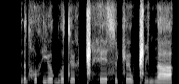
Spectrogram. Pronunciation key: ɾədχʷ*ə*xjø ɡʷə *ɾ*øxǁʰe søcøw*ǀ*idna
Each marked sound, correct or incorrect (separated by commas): correct, incorrect, incorrect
